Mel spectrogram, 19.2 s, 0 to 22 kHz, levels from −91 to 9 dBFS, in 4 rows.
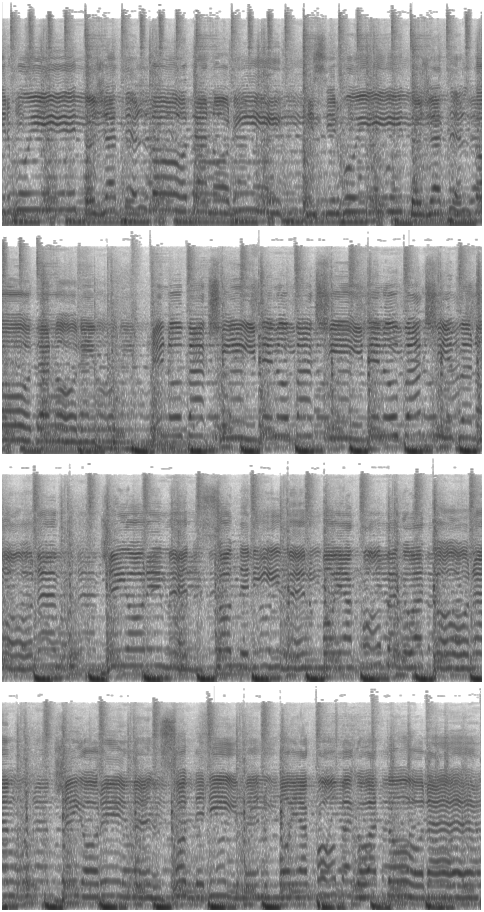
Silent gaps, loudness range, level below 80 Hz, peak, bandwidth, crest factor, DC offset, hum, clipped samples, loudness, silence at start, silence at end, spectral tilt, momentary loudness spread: none; 2 LU; -20 dBFS; 0 dBFS; 20 kHz; 14 dB; under 0.1%; none; under 0.1%; -14 LUFS; 0 s; 0 s; -3 dB/octave; 3 LU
